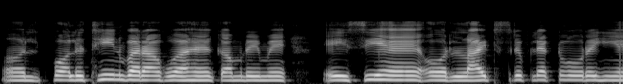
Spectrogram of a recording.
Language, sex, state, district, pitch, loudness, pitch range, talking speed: Hindi, female, Haryana, Rohtak, 195 Hz, -16 LUFS, 190-205 Hz, 145 wpm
